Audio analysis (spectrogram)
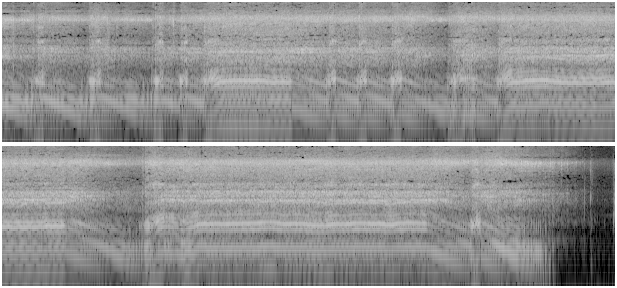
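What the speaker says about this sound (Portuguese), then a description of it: "Eu trouxe o motosserra, pessoal." A chainsaw runs loudly and close, its engine revving up and down repeatedly as it bites into wood out in the woods, then cuts off at the end.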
